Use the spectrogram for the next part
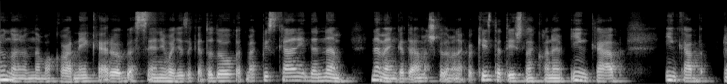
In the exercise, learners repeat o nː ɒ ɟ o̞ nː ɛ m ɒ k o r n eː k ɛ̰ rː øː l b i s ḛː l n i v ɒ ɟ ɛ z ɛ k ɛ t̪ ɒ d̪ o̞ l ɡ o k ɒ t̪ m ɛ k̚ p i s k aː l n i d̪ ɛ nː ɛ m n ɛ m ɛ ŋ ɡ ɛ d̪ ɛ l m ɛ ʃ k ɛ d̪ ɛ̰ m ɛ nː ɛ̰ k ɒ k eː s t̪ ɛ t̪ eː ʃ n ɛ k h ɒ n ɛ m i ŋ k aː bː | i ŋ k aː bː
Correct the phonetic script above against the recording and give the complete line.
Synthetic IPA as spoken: o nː ɒ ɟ o̞ nː ɛ m ɒ k ɒ r n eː k ɛ̰ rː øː l b ɛ s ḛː l n i v ɒ ɟ ɛ z ɛ k ɛ t̪ ɒ d̪ o̞ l ɡ o k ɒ t̪ m ɛ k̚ p i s k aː l n i d̪ ɛ n ɛ m n ɛ m ɛ ŋ ɡ ɛ d̪ ɛ l m ɛ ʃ k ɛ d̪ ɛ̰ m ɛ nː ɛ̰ k ɒ k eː s t̪ ɛ t̪ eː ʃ n ɛ k h ɒ n ɛ m i ŋ k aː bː | i ŋ k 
